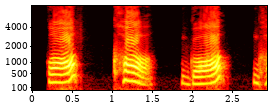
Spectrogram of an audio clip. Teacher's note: ক তে অল্প শ্বাসবায়ু লাগছে। খ তে বেশি লাগছে। গ তে অল্প লাগছে ঘ তে বেশি লাগছে। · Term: অল্পপ্রাণ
